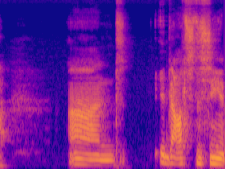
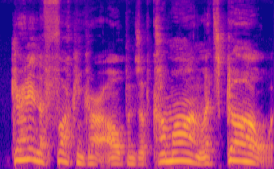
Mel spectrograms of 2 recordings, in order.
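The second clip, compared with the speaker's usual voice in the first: raised mock-kidnapper command; angry order; 7 semitones higher, 4 dB louder than usual. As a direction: order them in, pitched well up.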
